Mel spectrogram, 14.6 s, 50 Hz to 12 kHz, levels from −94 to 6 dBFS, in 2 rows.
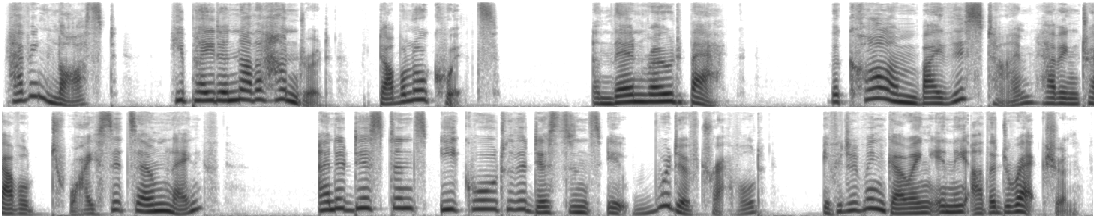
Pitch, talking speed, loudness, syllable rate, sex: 210 Hz, 180 wpm, -19 LUFS, 5.6 syllables/s, female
